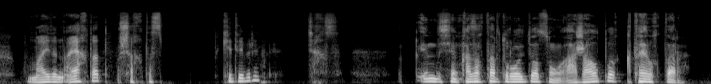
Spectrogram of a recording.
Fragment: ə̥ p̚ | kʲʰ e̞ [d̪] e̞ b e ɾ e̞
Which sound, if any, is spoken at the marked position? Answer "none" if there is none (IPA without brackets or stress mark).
t̪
